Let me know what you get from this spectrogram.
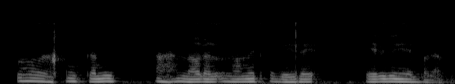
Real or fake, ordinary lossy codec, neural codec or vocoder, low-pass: fake; MP3, 64 kbps; codec, 16 kHz, 2 kbps, FunCodec, trained on Chinese and English, 25 frames a second; 7.2 kHz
